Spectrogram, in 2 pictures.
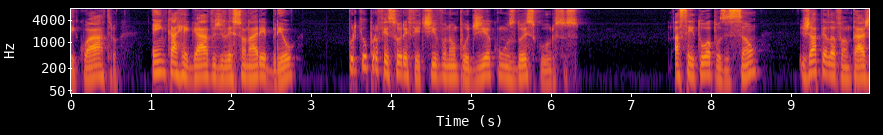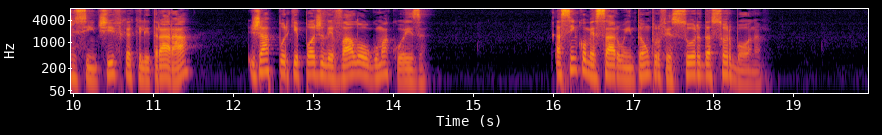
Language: Portuguese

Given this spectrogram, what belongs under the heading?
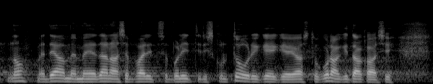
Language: Estonian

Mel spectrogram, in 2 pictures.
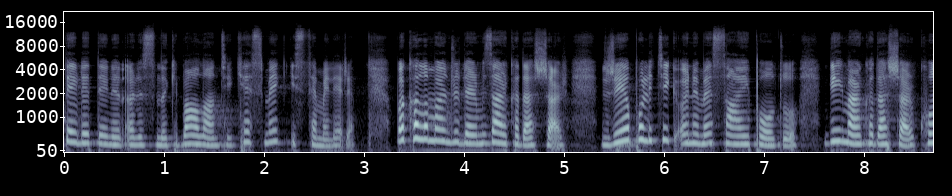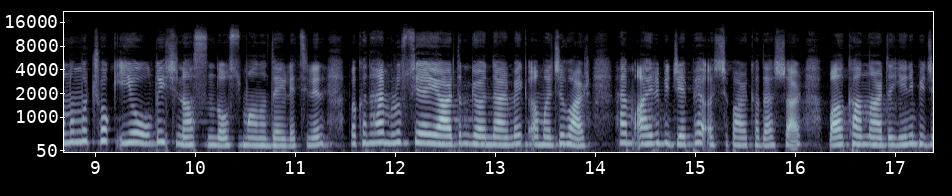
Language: Turkish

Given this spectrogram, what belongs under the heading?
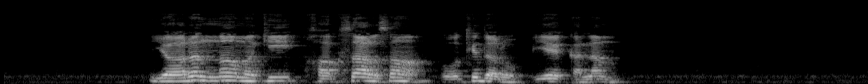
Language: Dameli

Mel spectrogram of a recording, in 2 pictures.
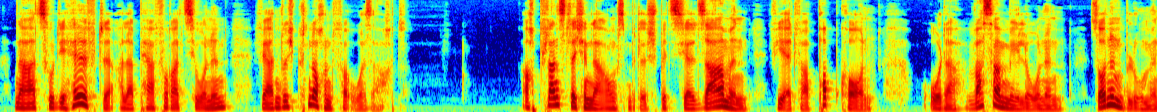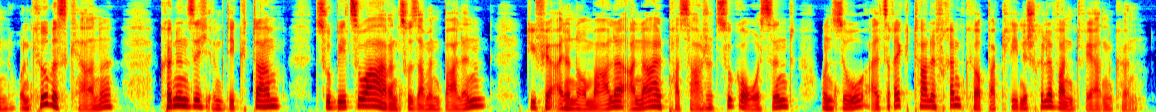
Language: German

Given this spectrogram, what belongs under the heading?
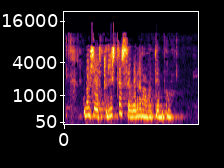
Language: Galician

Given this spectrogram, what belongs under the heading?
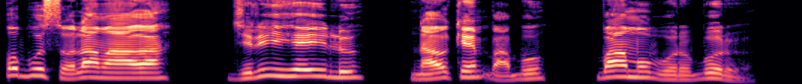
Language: Igbo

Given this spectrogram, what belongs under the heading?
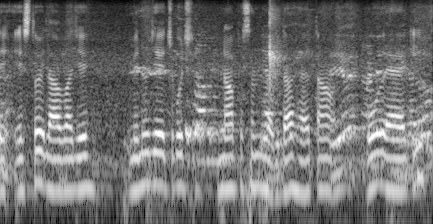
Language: Punjabi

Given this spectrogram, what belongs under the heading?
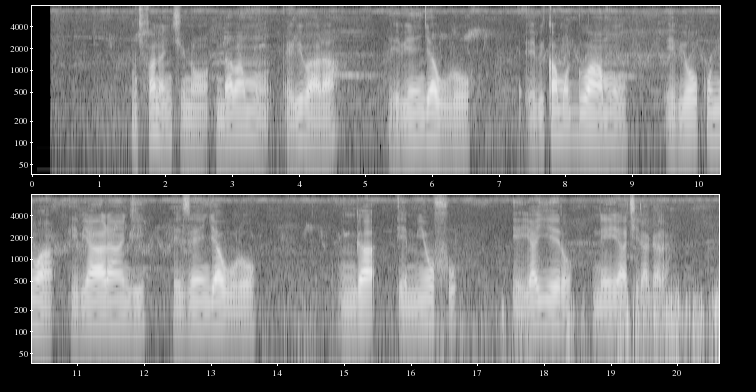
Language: Ganda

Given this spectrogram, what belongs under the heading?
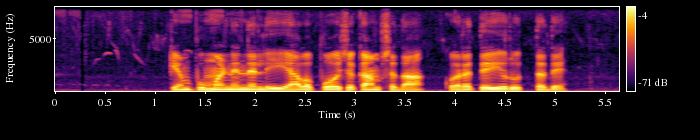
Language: Kannada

